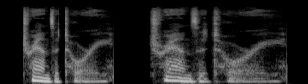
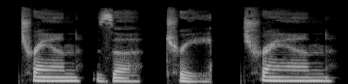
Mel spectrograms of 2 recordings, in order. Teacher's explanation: US has taw. UK skips it and goes straight to tree.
